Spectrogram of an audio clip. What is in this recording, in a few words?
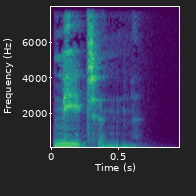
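"neaten", British English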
